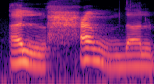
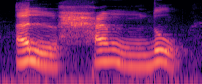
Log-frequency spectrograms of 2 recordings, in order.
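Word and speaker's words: الحمد: হাম দাল পেশ দু, আল হামদু, আল হামদু, আল হামদু। এখানে আমাদের কমন যে ভুল সেটা হচ্ছে আমরা হার উচ্চারণটাকে হা পড়ি, আলহামদু পড়ি। আলহামদু পড়া যাবে না, আলহামদু পড়তে হবে।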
